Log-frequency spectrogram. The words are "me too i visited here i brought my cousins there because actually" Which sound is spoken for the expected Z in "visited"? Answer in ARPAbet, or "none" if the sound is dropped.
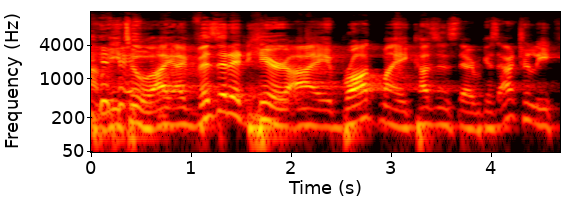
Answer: Z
